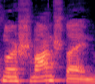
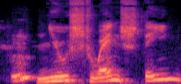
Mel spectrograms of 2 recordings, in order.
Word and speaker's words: Neuschwanstein: How do English speakers pronounce it? Neuschwanstein? Neuschwanstein. Yeah, there you go.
